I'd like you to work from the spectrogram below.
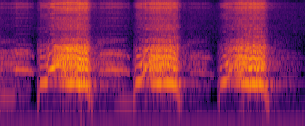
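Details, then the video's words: Three loud, rasping bellows from a bull, each lasting under a second and spaced roughly a second apart, with a rough, breathy texture over a steady droning core, plus brief quiet moans between. "Bull Sounds"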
